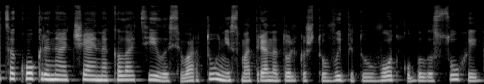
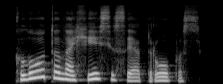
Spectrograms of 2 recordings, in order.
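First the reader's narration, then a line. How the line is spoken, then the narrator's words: Even tone. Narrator (Russian): ровным тоном подсказала Пламтри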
